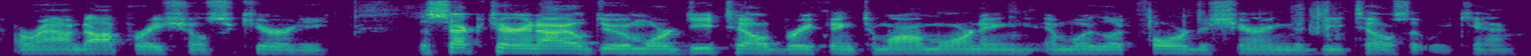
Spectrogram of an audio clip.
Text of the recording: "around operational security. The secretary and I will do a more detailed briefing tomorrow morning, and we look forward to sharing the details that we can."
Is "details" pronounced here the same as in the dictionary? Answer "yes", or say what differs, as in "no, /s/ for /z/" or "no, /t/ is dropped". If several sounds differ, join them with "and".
yes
